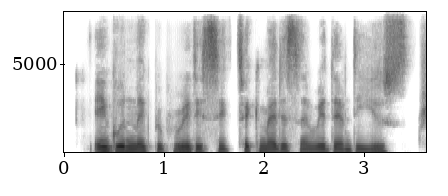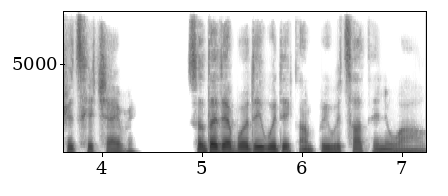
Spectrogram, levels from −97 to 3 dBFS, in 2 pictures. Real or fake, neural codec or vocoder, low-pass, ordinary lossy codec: fake; codec, 16 kHz, 1 kbps, X-Codec, WavLM features, trained on Multilingual LibriSpeech; none; none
